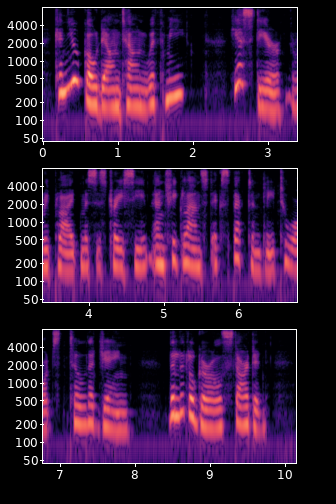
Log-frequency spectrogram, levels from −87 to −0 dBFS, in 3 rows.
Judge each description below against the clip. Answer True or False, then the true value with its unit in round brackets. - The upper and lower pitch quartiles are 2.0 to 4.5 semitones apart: True (3.8 semitones)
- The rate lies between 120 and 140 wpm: True (135 wpm)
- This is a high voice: False (180 Hz)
